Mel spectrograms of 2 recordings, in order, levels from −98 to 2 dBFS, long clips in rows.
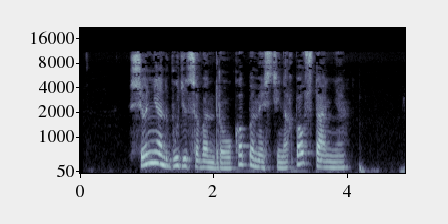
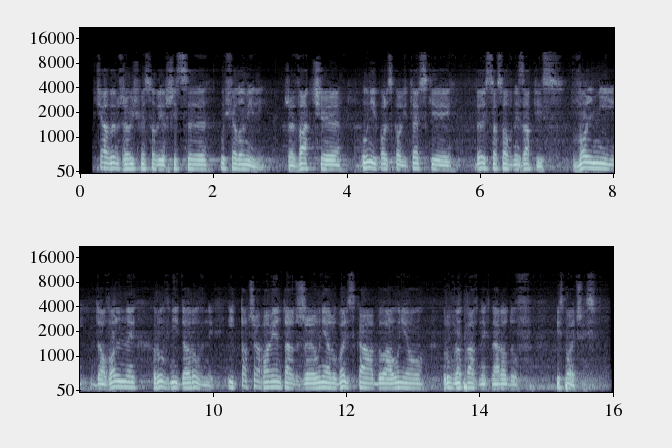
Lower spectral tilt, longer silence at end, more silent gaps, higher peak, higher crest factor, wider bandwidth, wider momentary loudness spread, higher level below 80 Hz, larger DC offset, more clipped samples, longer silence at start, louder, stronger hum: second, -3.5 dB/octave vs -7.5 dB/octave; about the same, 0 s vs 0.05 s; neither; about the same, -10 dBFS vs -10 dBFS; about the same, 18 dB vs 16 dB; first, 12 kHz vs 10.5 kHz; about the same, 9 LU vs 9 LU; about the same, -60 dBFS vs -56 dBFS; neither; neither; first, 0.75 s vs 0.25 s; about the same, -27 LUFS vs -25 LUFS; neither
